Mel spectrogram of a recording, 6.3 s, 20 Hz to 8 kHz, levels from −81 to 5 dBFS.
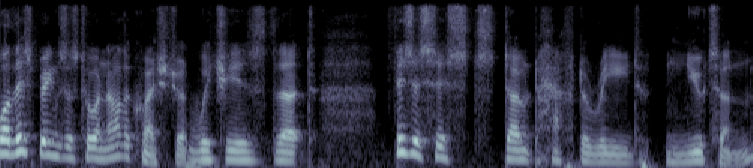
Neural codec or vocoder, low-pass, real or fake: none; 7.2 kHz; real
